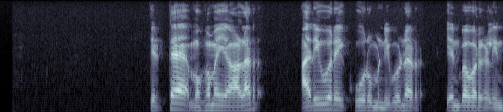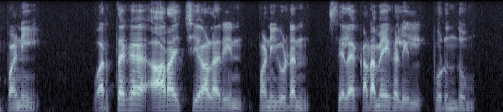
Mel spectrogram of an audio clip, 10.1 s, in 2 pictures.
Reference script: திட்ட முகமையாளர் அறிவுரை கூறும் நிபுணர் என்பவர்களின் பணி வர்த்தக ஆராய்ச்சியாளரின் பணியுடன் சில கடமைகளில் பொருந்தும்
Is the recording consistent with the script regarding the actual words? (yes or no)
yes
